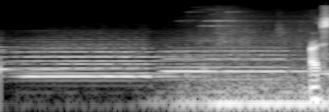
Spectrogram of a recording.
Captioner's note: ambient city noise offscreen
